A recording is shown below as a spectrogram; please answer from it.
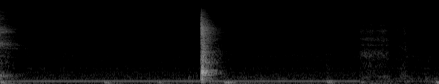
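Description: Plastic lid of a PhoneSoap UV phone sanitizer snapping shut with a single sharp click about halfway through, over a faint steady low hum that stops near the end.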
